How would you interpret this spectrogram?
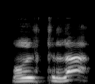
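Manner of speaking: high, loud French sergeant's command; a guard stopping strangers at the gate; barked French order. A narrator's reading. French sergeant halting the marching men, loud order. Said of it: "ordered a sergeant commander".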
